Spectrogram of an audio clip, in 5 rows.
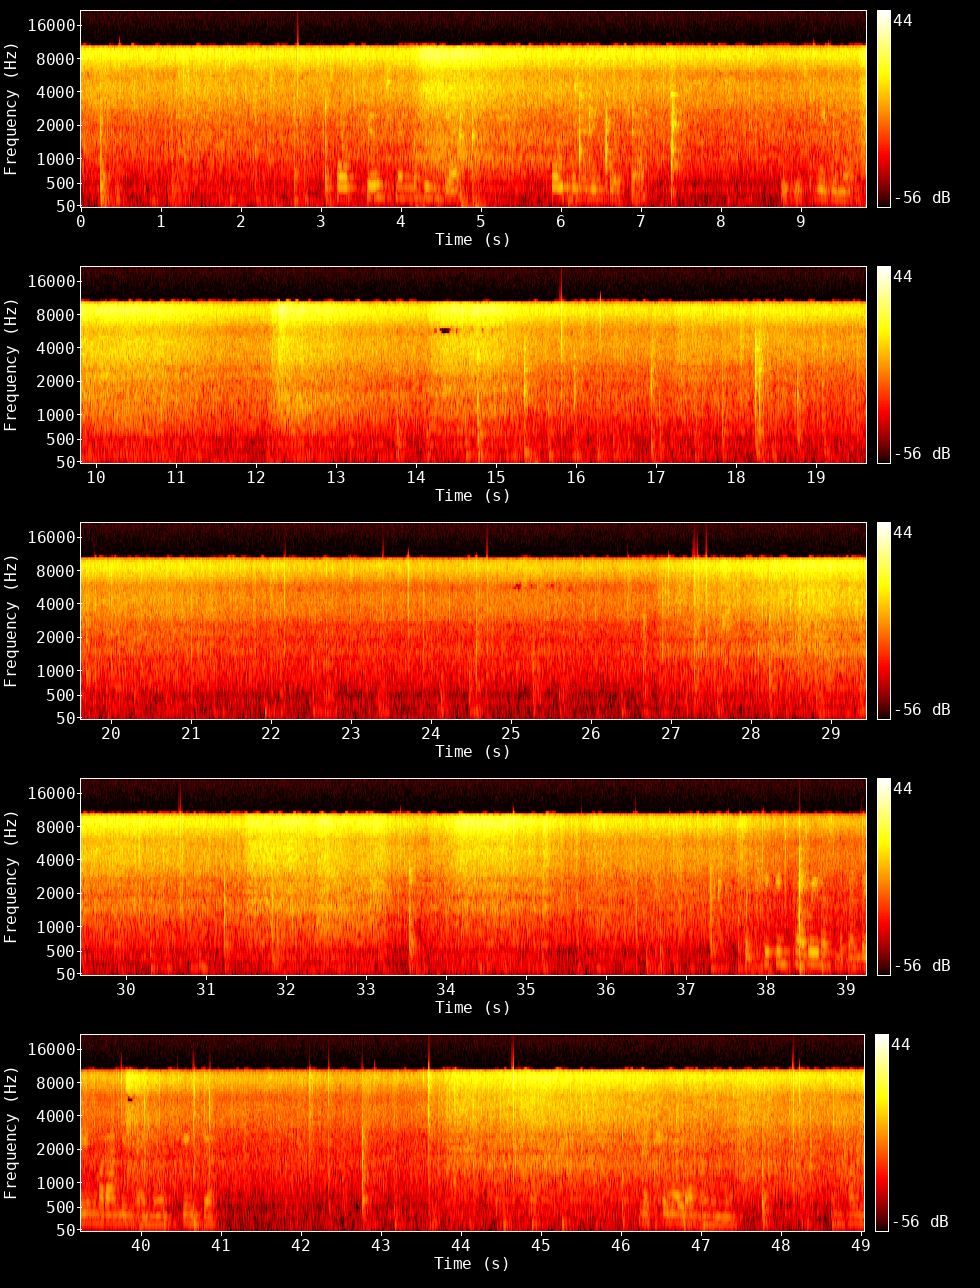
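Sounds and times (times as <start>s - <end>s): garlic sizzling in oil: 0.0s - 49.0s
wooden spoon scraping pan: 5.9s - 8.2s, 26.6s - 40.2s.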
